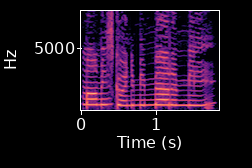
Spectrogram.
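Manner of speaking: put-on very high small boy voice; upset child. Little boy fearing his mother, upset. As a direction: fret like a scared toddler.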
